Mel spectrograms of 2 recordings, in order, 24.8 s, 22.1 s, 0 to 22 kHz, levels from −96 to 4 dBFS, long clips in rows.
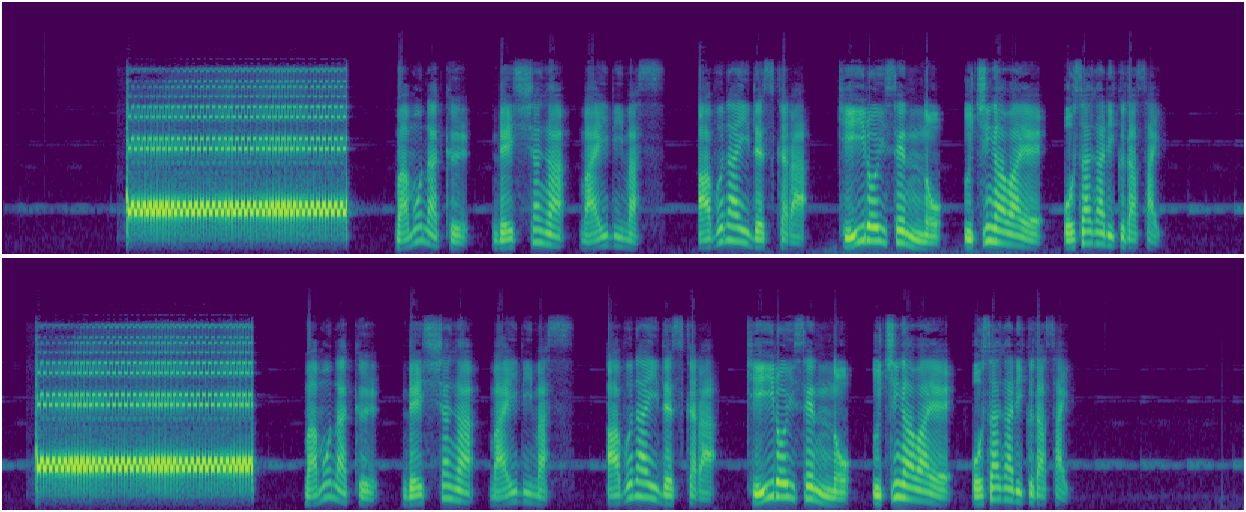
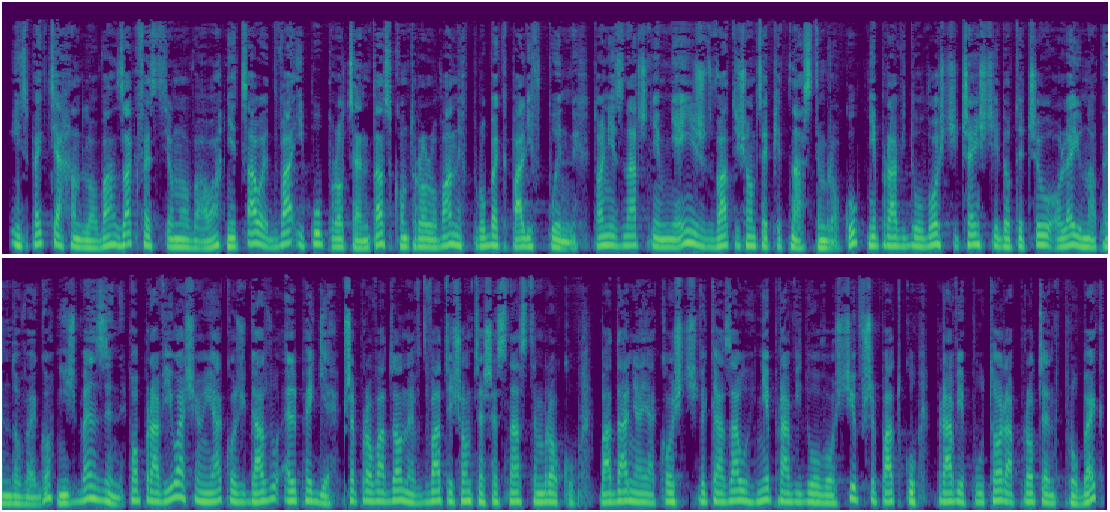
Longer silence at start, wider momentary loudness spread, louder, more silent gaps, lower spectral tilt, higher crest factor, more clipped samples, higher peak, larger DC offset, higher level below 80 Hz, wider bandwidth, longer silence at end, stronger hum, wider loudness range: first, 1.25 s vs 0.1 s; first, 19 LU vs 3 LU; first, -13 LUFS vs -25 LUFS; neither; second, -4 dB/octave vs -6 dB/octave; about the same, 14 dB vs 16 dB; neither; first, 0 dBFS vs -8 dBFS; neither; second, -78 dBFS vs -62 dBFS; second, 8 kHz vs 16.5 kHz; first, 1.8 s vs 0.05 s; neither; first, 14 LU vs 1 LU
